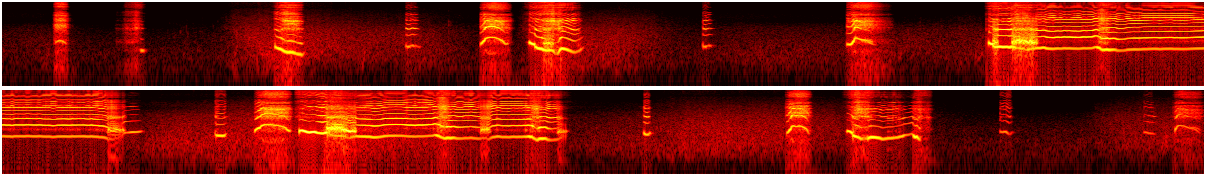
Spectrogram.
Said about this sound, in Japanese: 次にカオルに会った時に泣かないように、今のうちにいっぱい泣いておこうと思った。涙が出てくるってきっと孤独じゃないってことだから。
